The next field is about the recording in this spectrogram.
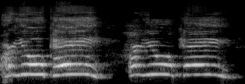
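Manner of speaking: play-acted, very high-pitched, loud screaming. Retelling strangers running over to help: imitating people screaming. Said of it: "they're screaming, like".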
